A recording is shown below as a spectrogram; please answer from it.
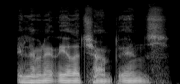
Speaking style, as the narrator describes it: he muttered

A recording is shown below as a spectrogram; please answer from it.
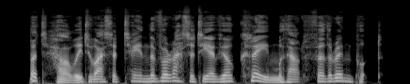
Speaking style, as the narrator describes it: the archivist replies testily

